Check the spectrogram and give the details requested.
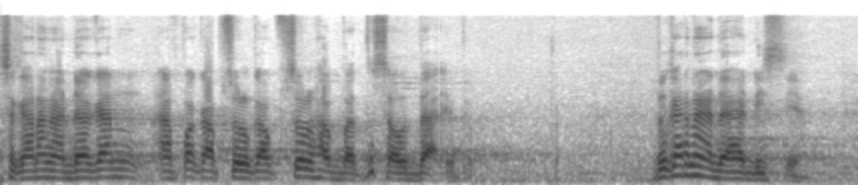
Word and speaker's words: habbatus sauda: ada kan apa kapsulkaps habbatus sauda itu itu karena ada hadisnya lah ini ada yang salah baca bacanya hayyatus Sauda habbatun artinya biji hayyatun artinya ular Jadi yang bacanya Salah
